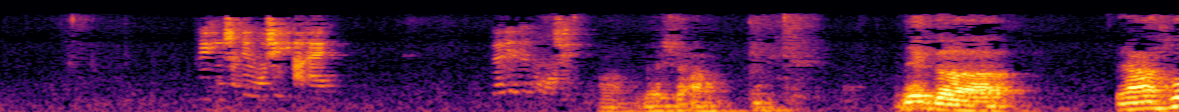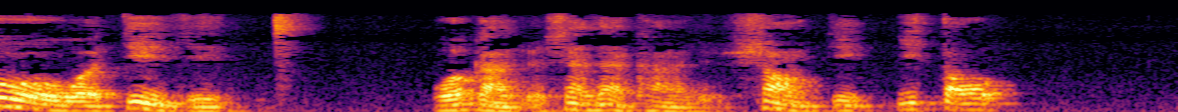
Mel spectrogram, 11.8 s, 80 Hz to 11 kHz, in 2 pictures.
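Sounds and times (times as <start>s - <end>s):
thin tinny automated voice prompt from a phone speaker: 1.0s - 1.7s, 2.5s - 3.1s
speech: 3.2s - 7.1s, 8.0s - 11.0s.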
